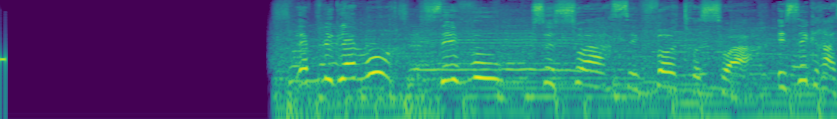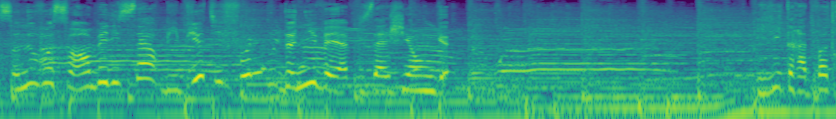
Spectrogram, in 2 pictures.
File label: teenager; Be beautiful Nivea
